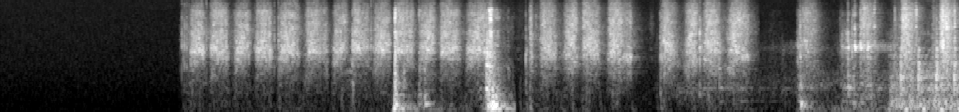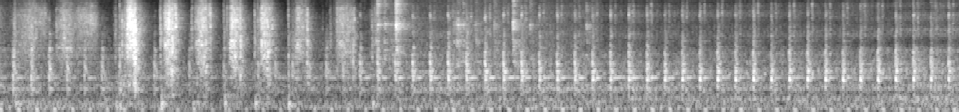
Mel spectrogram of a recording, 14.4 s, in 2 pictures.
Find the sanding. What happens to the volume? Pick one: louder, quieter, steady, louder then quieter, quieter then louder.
louder.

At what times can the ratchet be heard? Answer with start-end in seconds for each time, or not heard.
1.4-2.9, 5.0-6.8, 10.0-11.7.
